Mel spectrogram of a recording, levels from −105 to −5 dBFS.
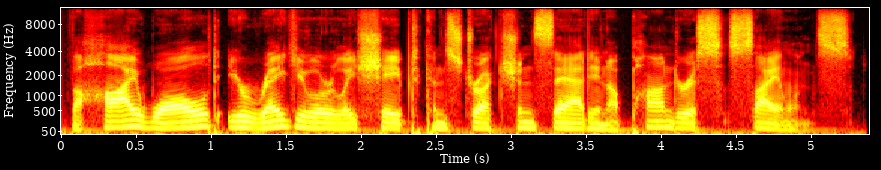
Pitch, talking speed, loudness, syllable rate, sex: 100 Hz, 125 wpm, -18 LUFS, 4.5 syllables/s, male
